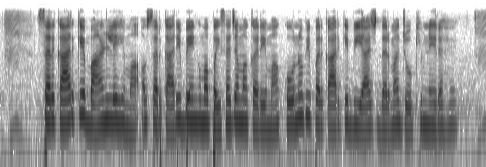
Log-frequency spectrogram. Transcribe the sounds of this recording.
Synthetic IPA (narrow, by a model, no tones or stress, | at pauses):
sɐɾkaːɾkebãːɳɖleːɦmãʔɔːɾsɐɾkaːɾibɛ̃ːŋkmãpɐɪsad͡ʒɐmakɐɾemãkoːnõbʱipɾɐkaːɾkebijaːd͡ʒd̪ɐɾmãd͡ʒoːkʰɪmnɐɦĩɾɐɦeː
